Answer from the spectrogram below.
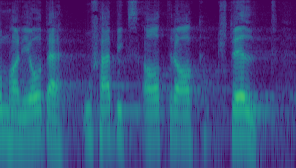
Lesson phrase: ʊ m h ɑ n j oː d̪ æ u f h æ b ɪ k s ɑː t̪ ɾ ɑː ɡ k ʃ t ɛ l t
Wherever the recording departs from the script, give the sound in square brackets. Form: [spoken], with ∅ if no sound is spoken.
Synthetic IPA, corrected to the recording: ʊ m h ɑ n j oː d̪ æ u f h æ b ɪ k s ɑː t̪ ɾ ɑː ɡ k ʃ t ɛ l t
